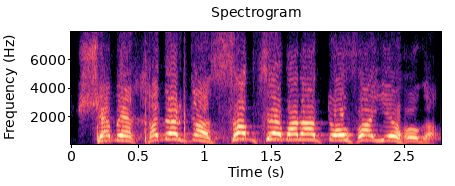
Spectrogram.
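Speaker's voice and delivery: loud, high, rising sermon cry; forceful preaching. Acted. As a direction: preach it out with full force to the crowd.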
